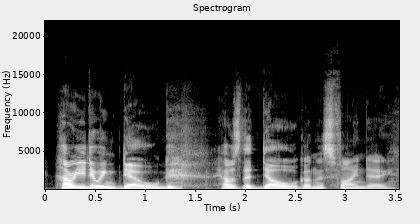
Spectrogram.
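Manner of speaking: usual speaking voice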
